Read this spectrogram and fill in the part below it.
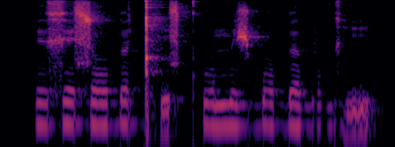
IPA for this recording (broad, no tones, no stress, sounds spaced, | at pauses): ɪ x e s o ɠ ə ǃʰ ḭ s kʷʰ ə m ɪ ʒ ɓ o ɠ ə b o ɡʱ ḭ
